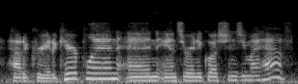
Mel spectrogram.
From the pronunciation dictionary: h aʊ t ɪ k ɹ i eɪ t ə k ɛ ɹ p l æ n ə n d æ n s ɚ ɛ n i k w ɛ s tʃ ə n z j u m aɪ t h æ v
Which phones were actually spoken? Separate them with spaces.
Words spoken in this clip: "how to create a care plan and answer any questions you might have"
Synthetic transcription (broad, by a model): h aʊ t ɪ k ɹ i eɪ t ə k ɛ ɹ p l æ n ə n æ n s ɚ ɛ n i k w ɛ s tʃ ə n z j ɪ m aɪ t h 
